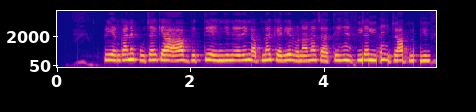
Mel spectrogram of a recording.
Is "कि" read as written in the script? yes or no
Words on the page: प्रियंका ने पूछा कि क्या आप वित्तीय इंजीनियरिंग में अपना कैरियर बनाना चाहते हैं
no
